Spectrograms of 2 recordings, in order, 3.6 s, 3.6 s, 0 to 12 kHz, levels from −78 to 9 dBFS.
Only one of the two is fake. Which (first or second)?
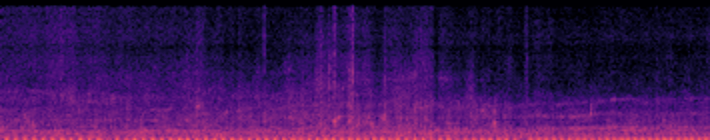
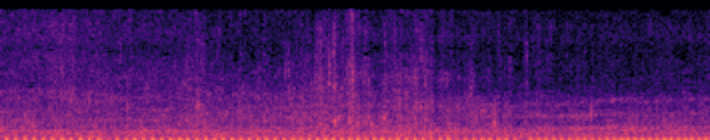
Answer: first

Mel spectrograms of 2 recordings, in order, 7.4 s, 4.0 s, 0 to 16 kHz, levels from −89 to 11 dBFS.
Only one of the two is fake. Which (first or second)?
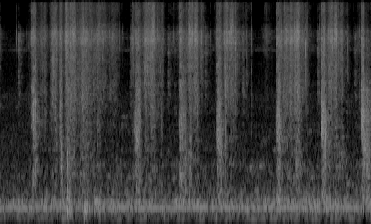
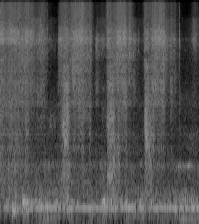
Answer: second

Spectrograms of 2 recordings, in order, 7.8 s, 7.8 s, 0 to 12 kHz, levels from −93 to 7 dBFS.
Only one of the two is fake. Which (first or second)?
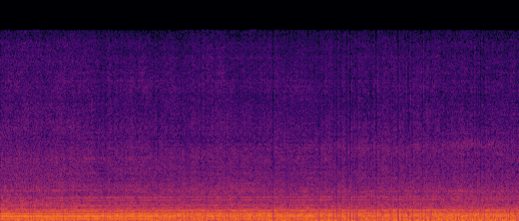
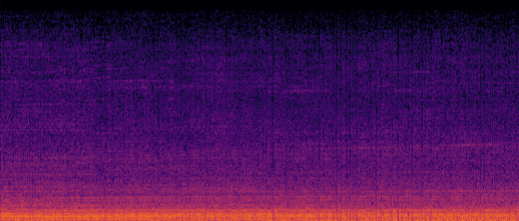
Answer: first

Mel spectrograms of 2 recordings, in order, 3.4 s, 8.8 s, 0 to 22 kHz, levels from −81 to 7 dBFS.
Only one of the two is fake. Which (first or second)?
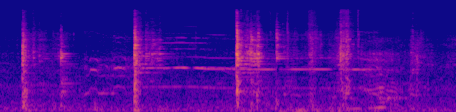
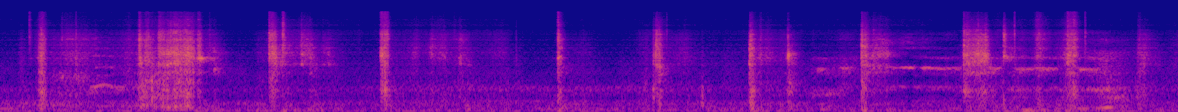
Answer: second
